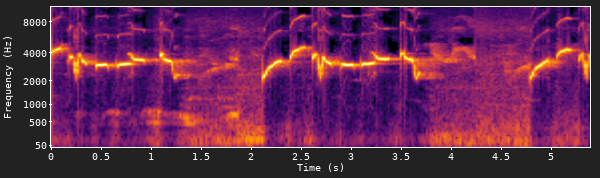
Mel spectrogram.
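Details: Oriental magpie-robin singing ngeplong, an aggressive song to provoke other magpie-robins: three vigorous bursts of piercing whistled notes that rise abruptly then hold steady, with brief quieter gaps.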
